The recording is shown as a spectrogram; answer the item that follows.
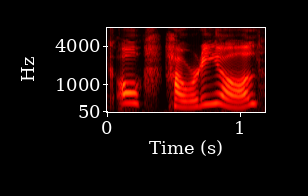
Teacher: The Y just gets completely dropped.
